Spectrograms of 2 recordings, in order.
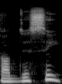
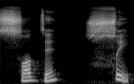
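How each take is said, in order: First: The s sound is thin and plain. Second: The s sound is hissing and thick. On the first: The speaker calls it wrong. "আপনি যদি আমার মতো এভাবে পড়ে থাকেন তাহলে আপনি সম্পূর্ণই ভুল পড়ছেন" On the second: The speaker calls it right. "শীষ সহ একটু মোটা করে উচ্চারণ হবে"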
